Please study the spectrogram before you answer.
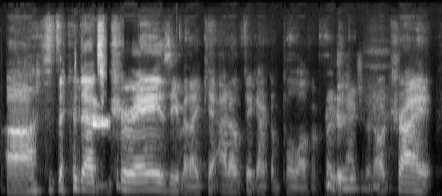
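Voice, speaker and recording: A man's voice: medium pitch, moderate pace, a crowd in the background. A man speaking as a player in a tabletop role-play game, rambling with many hesitations and fillers.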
